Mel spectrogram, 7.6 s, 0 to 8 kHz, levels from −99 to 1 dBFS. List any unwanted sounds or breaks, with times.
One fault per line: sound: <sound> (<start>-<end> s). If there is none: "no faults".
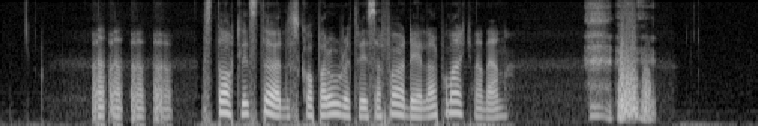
sound: laugh (0.9-1.7 s)
sound: laugh (5.8-6.6 s)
